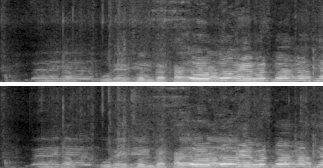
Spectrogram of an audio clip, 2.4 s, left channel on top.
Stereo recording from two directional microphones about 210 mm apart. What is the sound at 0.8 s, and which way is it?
Speech, 30° right (ahead or behind).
